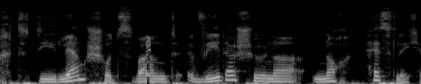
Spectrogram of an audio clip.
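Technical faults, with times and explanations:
1.45–1.51 s: repeated frames. Right there the speech stutters: a 48 ms chunk plays, then plays again straight away, so you hear that sliver of voice twice. It's the decoder being handed the same compressed data a second time, which fits a pair of frames being duplicated, and it stretches the audio by 48 ms.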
